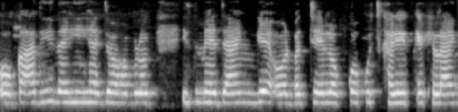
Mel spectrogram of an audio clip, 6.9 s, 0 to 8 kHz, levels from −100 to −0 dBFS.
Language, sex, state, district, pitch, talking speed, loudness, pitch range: Hindi, female, Bihar, Kishanganj, 260 Hz, 155 wpm, -15 LUFS, 250-270 Hz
